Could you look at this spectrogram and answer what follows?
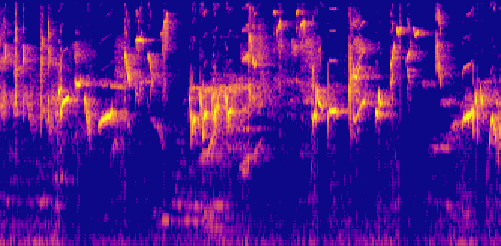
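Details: Orange-headed thrush singing continuously as a lure for other thrushes: dense, rapid phrases of bright whistles, trills and chirps, with a brief gap before another long, varied stream of notes.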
